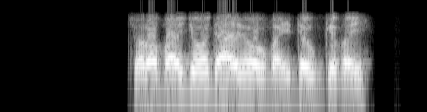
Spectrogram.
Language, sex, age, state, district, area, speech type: Dogri, male, 30-45, Jammu and Kashmir, Udhampur, rural, conversation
